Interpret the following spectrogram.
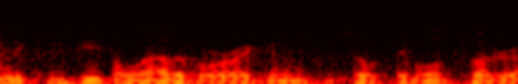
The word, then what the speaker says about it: Oregon: By the way, that's the way you pronounce it, Oregon. Only foreigners say Oregon, okay? Let's hear it. Oregon.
